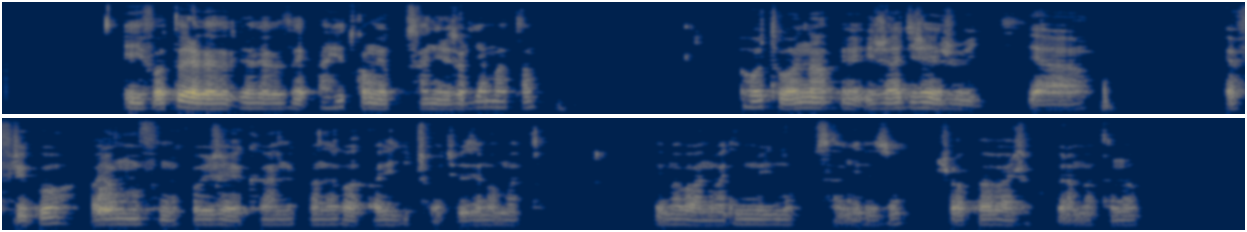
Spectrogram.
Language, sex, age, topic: Kinyarwanda, male, 18-24, finance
